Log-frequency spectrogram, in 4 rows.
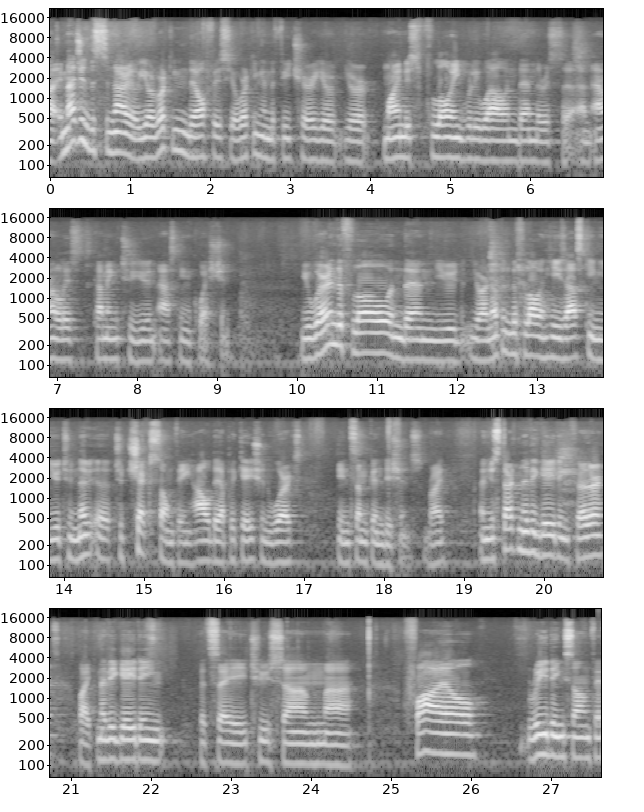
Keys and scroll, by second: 21.3 super+e.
